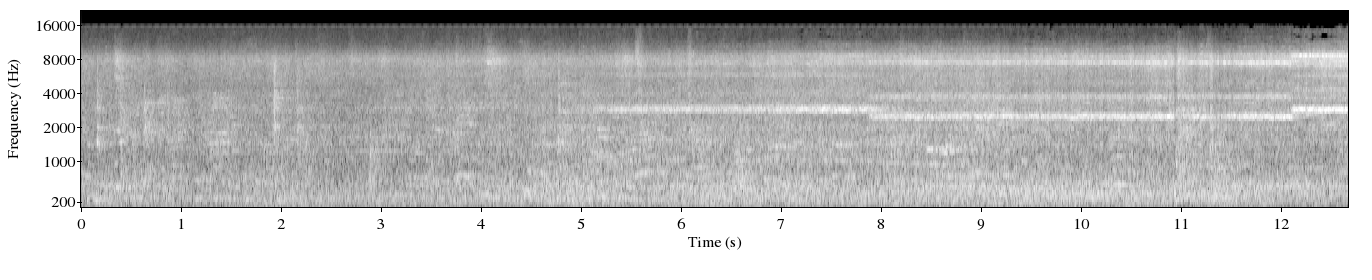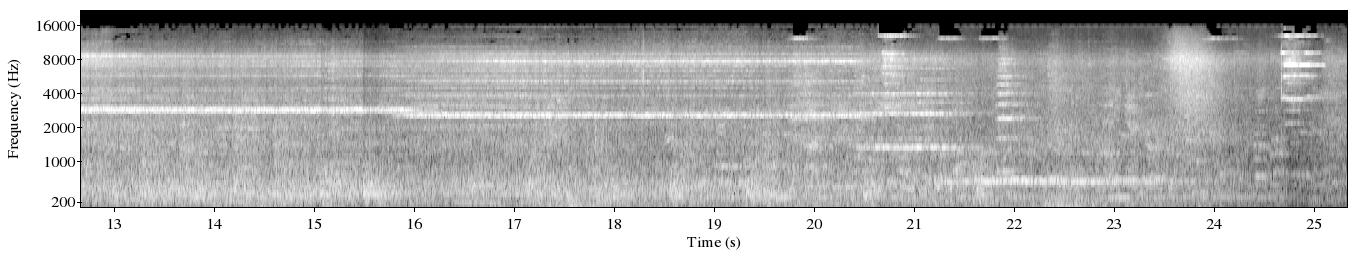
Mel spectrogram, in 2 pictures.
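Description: Kawasaki R160B New York City subway train pulling into the station and braking to a stop: a steady rumble of wheels and running gear, with high-pitched wheel squeal that shifts pitch several times from about five seconds in until the train nears a stop. A short burst of noise comes just before the end.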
